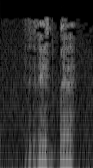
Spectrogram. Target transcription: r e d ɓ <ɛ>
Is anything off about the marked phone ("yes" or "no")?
no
